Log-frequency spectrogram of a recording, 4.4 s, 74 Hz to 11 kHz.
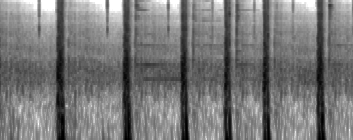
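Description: Sig Sauer P365 9mm subcompact pistol firing six shots in steady succession, one about every half to three-quarters of a second. A faint metallic ringing follows the second shot.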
